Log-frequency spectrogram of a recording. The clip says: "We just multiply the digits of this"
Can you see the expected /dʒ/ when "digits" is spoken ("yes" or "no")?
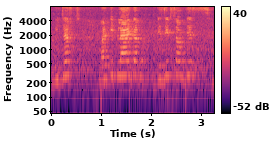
no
